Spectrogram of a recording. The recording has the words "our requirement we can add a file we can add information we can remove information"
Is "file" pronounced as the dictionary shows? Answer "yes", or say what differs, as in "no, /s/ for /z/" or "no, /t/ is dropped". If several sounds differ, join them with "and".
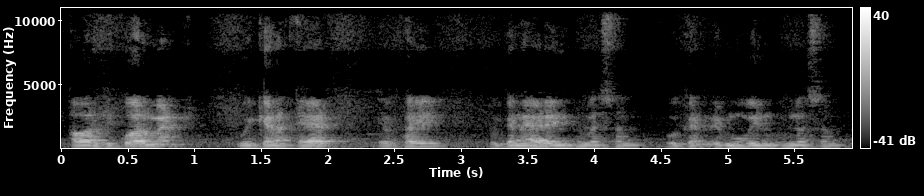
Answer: no, /p/ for /f/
